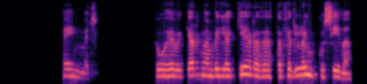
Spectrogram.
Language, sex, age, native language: Icelandic, female, 50-59, Icelandic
